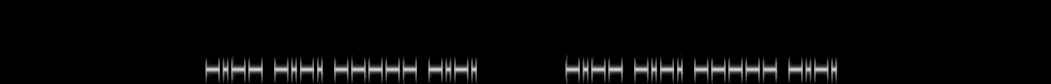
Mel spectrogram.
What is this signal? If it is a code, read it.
Morse code, heard as a keyed tone, about 28 wpm, 700 Hz. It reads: YC0C YC0C
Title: DXCC-100 Call Signs - 4 Characters - Repeated 2x - 28wpm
